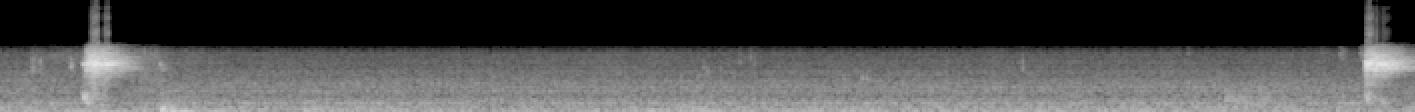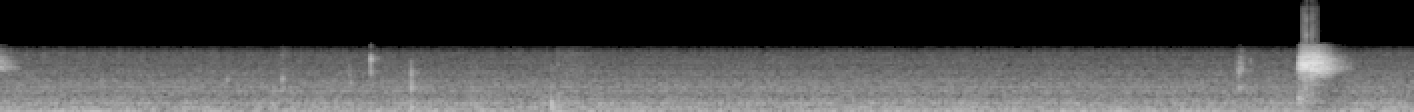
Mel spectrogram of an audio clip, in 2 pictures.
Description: more of me sneezing!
